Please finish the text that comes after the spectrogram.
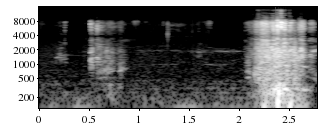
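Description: An engine struggling to start in cold, rainy weather: a brief weak cranking burst, a pause, then a louder rough surge as it tries to catch near the end.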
